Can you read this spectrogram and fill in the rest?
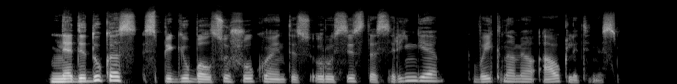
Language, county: Lithuanian, Alytus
